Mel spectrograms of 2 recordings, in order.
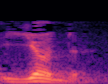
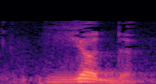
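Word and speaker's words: יוד: lettre c'est la plus petite lettre elle s'appelle Yod Yod et elle s'écrit en français elle correspond au y en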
